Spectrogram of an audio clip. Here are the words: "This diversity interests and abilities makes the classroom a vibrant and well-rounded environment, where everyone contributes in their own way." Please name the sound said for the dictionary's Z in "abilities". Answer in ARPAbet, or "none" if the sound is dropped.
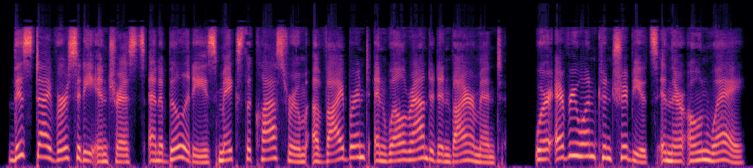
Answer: Z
